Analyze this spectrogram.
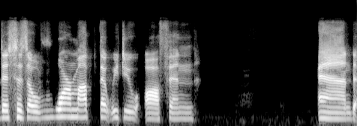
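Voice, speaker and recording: Over a quiet background, the voice has a bright, sharp tone and fairly even intonation, its sound dry with no echo. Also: woman. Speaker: adult literacy teacher; teacher presenting to colleagues. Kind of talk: teacher training workshop. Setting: video call. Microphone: video call.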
